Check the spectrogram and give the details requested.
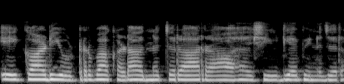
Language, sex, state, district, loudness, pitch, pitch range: Rajasthani, female, Rajasthan, Churu, -15 LUFS, 210 Hz, 205-220 Hz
